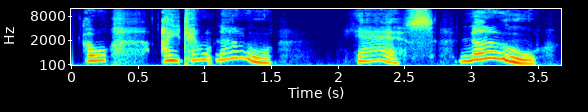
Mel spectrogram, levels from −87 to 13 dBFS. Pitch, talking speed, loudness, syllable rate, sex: 295 Hz, 50 wpm, -17 LUFS, 2.8 syllables/s, female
